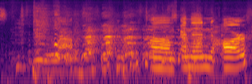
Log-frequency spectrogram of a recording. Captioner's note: group laughs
